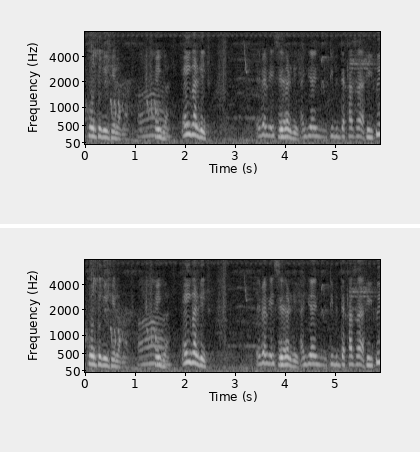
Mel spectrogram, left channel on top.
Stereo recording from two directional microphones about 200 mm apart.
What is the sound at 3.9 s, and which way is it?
Speech, centre (ahead or behind).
